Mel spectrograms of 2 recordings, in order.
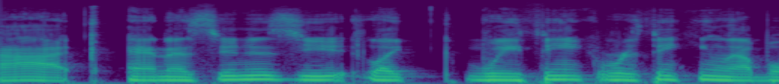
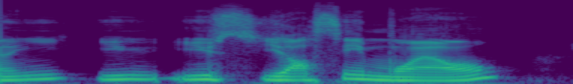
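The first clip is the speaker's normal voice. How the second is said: ordinary talk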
